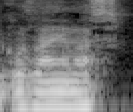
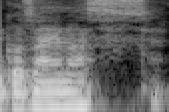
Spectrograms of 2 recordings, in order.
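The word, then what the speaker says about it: ございます: And same thing with the gozaimasu, copy it over here. It's normally gozaimasu. And if the u is pronounced, it's gozaimasu.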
